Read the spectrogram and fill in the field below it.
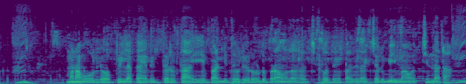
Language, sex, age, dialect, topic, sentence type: Telugu, male, 18-24, Telangana, banking, statement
